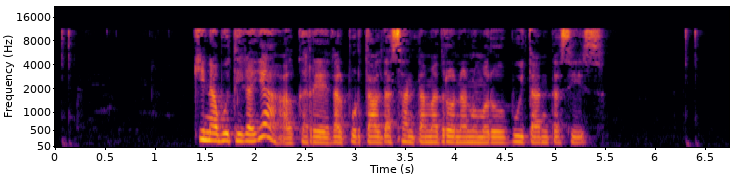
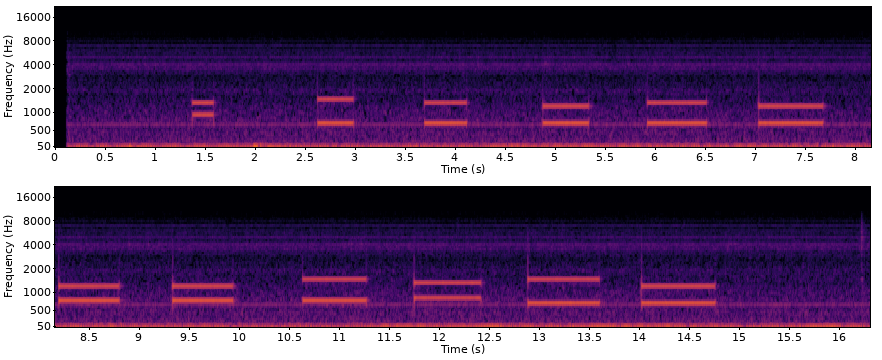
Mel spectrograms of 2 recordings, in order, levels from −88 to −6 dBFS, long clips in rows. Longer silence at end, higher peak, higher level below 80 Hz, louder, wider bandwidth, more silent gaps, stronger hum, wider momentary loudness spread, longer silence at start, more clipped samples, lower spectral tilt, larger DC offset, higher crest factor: first, 0.4 s vs 0 s; first, 0 dBFS vs -28 dBFS; second, -70 dBFS vs -48 dBFS; first, -25 LUFS vs -44 LUFS; about the same, 12 kHz vs 11 kHz; neither; neither; first, 24 LU vs 12 LU; about the same, 0.05 s vs 0.1 s; neither; about the same, -3.5 dB/octave vs -3.5 dB/octave; second, under 0.1% vs 0.3%; first, 28 dB vs 14 dB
